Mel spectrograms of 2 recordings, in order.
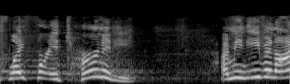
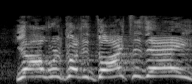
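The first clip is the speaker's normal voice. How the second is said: rousing, shouted battle war cry. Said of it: "and Ellie's like".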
